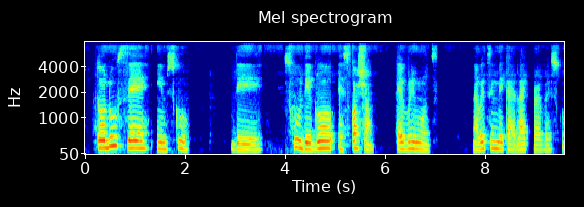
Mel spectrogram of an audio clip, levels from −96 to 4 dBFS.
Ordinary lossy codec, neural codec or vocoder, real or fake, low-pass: none; none; real; 7.2 kHz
